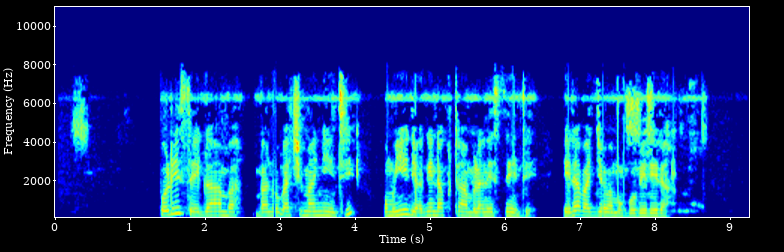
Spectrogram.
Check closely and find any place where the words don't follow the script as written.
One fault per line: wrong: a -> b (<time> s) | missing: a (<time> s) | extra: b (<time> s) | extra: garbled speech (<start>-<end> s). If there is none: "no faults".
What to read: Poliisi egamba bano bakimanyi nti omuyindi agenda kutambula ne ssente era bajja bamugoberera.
no faults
